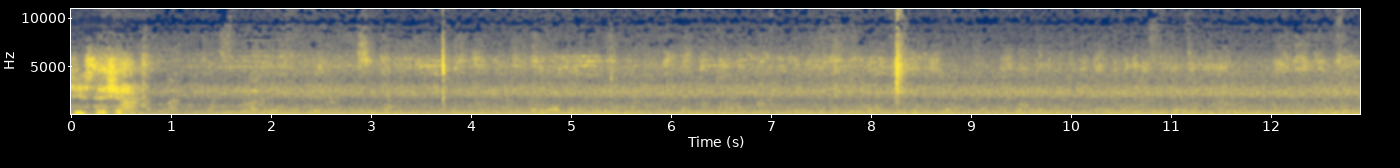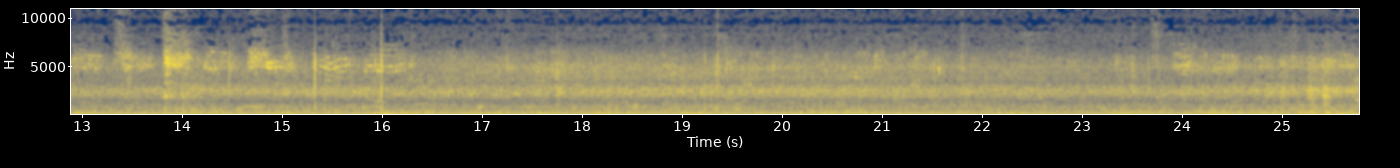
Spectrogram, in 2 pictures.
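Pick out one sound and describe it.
A train hums and rumbles steadily as it rolls along the tracks.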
